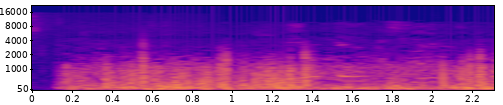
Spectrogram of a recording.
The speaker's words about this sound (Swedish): Det blåser en svag vind över Kobis hill, en kullesterot i södra Israel, med utsikt över norra Gaza.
